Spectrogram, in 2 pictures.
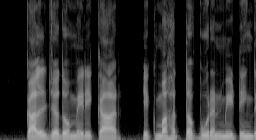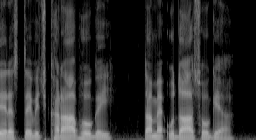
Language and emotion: Punjabi, sad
